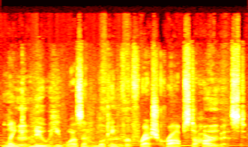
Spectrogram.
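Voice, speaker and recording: A man narrates a fantasy audio play in a fairly low voice. His delivery is scripted and measured, like a storyteller's, with soft music underneath. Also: gravelly.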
